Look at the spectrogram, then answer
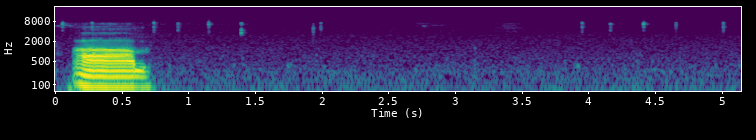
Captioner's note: mouse clicking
